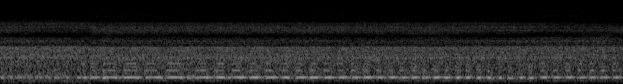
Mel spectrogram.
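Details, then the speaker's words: Anycubic Kobra 2 3D printer printing fast: steady loud airy drone with a fixed mid-pitched hum that doesn't change with the moves; the part cooling fan is very noisy. "I mean just listen to this thing it's a little noisy but at least it's fast"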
